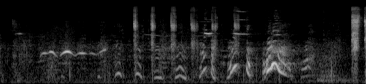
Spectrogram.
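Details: Female German Shepherd being delivered from Faisalabad to a home in Sargodha, Pakistan, giving a quick series of short, high, arched yelps and whimpers, some rising then falling, with a thin whine near the start and faint background noise.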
